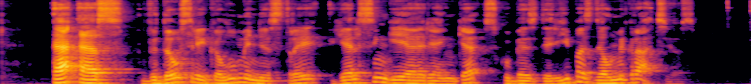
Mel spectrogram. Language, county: Lithuanian, Kaunas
